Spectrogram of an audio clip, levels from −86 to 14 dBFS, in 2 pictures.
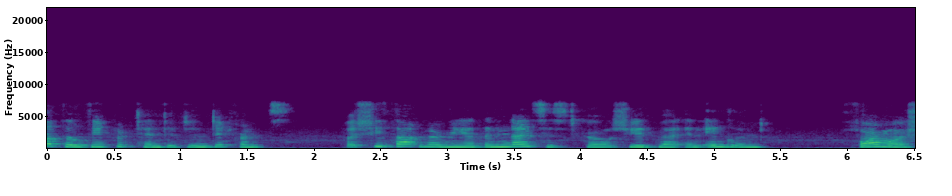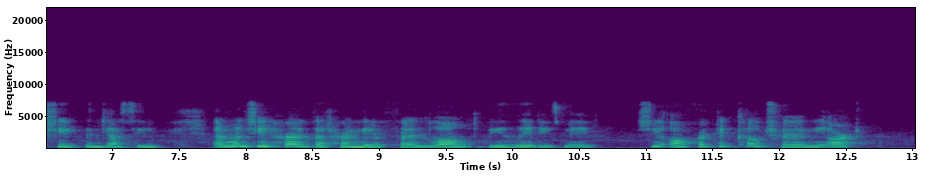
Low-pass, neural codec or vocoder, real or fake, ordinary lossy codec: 7.2 kHz; codec, 16 kHz, 8 kbps, FreqCodec, smaller model; fake; Opus, 64 kbps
